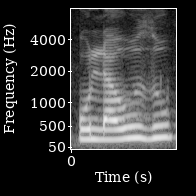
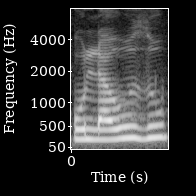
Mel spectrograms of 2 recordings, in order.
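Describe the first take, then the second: First: The long vowel is cut short and rushed. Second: The long vowel is cut short and rushed.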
